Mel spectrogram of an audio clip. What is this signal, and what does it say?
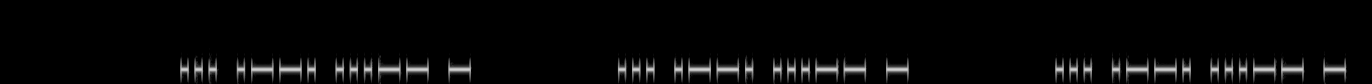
Morse code, heard as a keyed tone, about 17 wpm, 700 Hz. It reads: SP3T SP3T SP3T
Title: DXCC-100 Call Signs - 4 Characters - Repeated 3x - 17wpm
